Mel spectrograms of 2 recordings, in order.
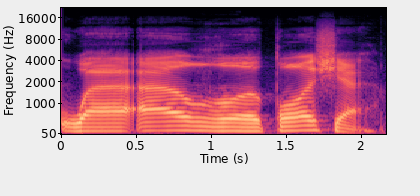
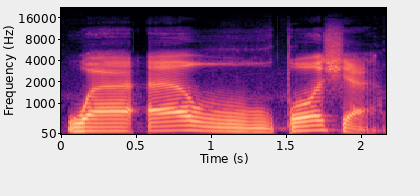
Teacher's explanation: Suara dari huruf ghoin itu sekali lagi bukan dipantulkan, tapi dialirkan, mengalir suara. Dialirkan, bukan dipantulkan.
